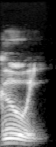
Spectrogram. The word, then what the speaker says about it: GUI: we were going to bet on guey. Guey is spelled GUI and it stands for graphical user interface something like what Windows has or what the Mac has.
